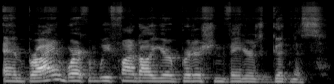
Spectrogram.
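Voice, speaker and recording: A man's voice: on the high side, normal speed, a bit bright. A man moderating a casual online panel discussion, talking like an enthusiastic fan over a video call.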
